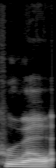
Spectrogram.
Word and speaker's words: Cruella: I'm sorry it's not Cruella I always wanted to say that and everybody's like no it's like cruel like you're being cruel cruel embroidered pillow see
